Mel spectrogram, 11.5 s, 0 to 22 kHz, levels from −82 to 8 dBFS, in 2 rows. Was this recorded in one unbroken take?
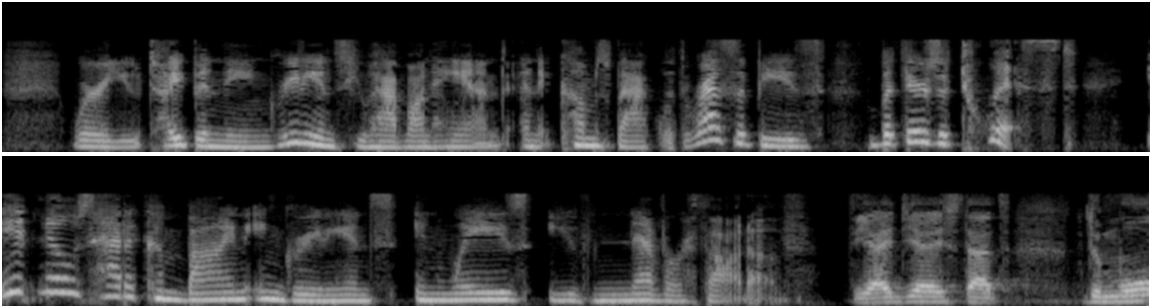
yes; 0 cuts

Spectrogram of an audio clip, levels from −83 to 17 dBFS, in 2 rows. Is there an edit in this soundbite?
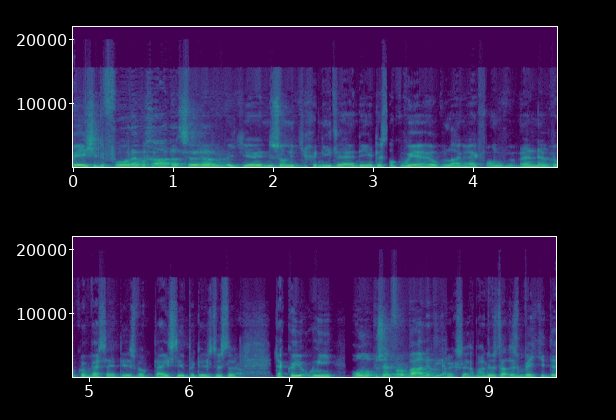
yes; 3 cuts; at 3.1 s, 7.6 s, 8.6 s

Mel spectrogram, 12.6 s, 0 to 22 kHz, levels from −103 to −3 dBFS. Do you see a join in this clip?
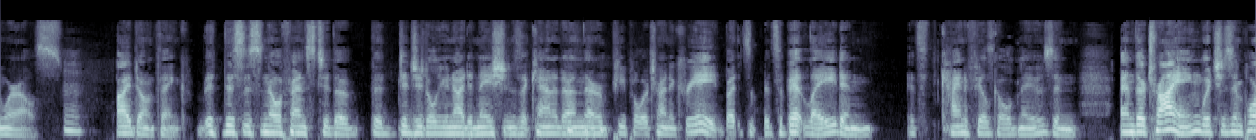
yes; 5 cuts; at 1.9 s, 3.6 s, 7.4 s, 9.9 s, 11.1 s

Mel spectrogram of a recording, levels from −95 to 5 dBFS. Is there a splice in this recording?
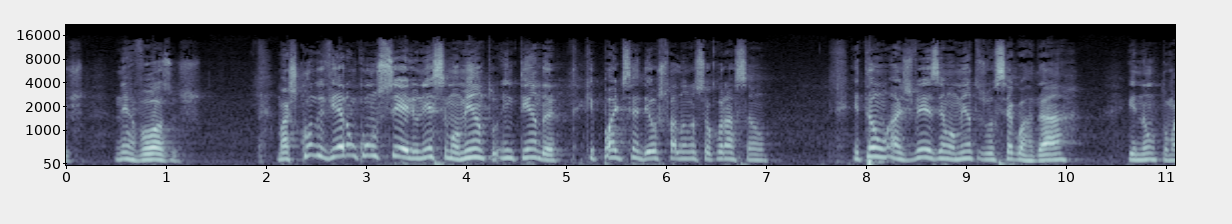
no; 0 cuts

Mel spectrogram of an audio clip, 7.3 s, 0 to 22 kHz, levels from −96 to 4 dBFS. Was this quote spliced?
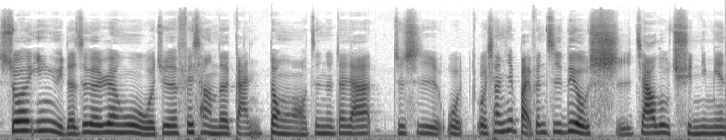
yes; 1 cut; at 4.7 s

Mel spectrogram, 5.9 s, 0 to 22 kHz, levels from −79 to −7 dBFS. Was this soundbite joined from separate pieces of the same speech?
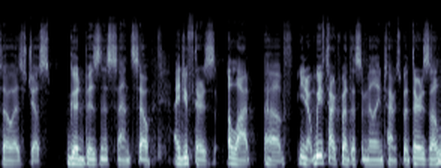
yes; 1 cut; at 2.6 s

